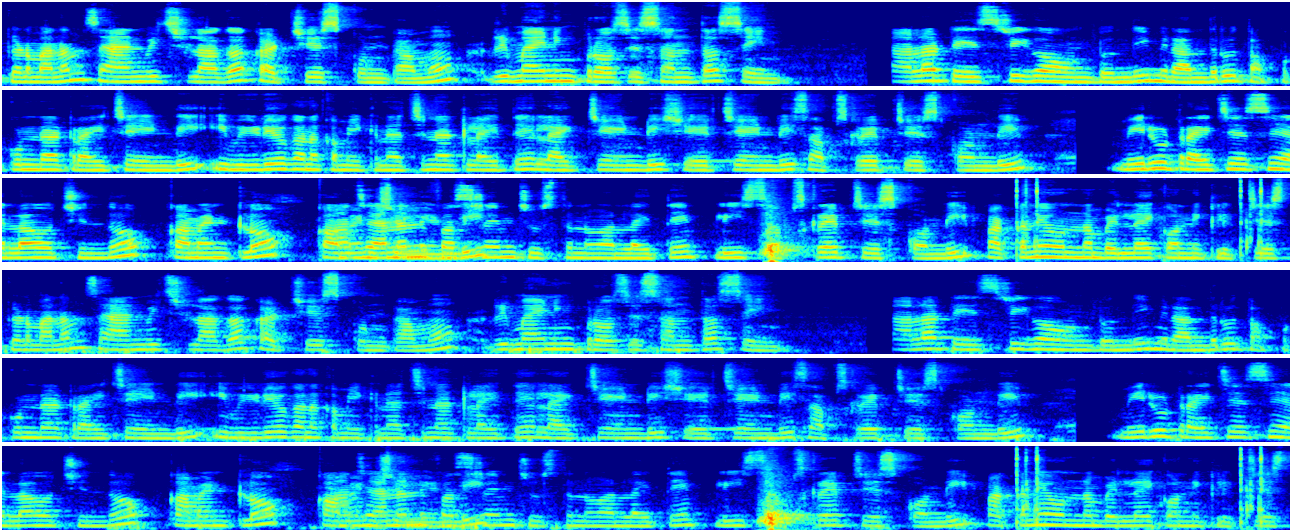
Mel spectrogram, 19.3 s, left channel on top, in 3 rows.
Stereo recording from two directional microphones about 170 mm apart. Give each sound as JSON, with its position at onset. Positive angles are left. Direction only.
{"t": 0.0, "sound": "a woman's voice", "side_deg": 15}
